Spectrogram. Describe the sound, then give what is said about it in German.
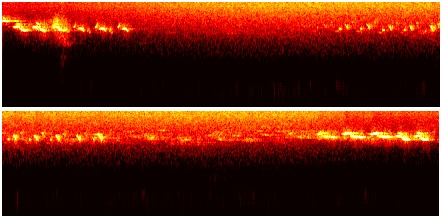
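An ortolan bunting sings three phrases of rapid, evenly repeated high notes, each phrase a short ringing series, set against a steady background hiss and a low outdoor rumble. “Ortolan hieß früher auch Gartenammer. So häufig war dieser Vogel.”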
